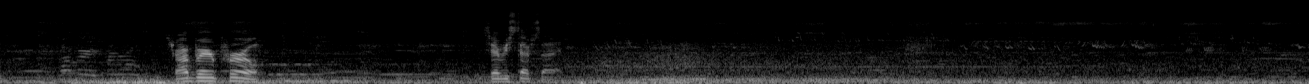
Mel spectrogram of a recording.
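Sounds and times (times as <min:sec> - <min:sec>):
birds chirping: 0:04.6 - 0:13.0
steady low rumble: 0:05.3 - 0:13.0.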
